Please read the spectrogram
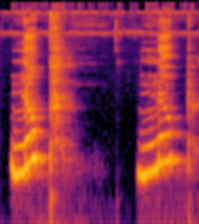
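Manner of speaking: high, loud nope, nope; firm refusal. Shown as a demonstration. Teacher showing a dismissive nope. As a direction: shut it down flatly. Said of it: "which means no".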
